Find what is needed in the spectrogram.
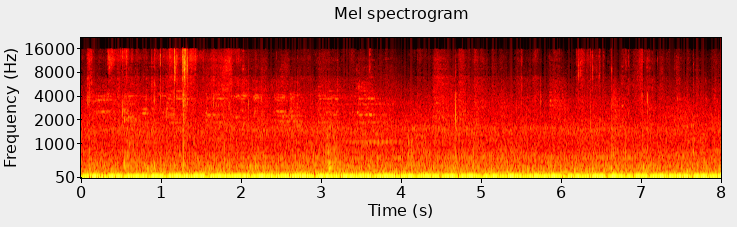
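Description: Steady low rumble of background noise, with faint sounds above it and no clear events.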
